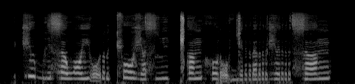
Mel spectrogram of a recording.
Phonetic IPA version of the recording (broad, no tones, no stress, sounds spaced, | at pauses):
t͡ʃ ɨ b i s ɐ w ɔ j o̰ r cʰ o ʒ ɐ s ʎ i ǁʰ ɐ ŋ h o ɾ o̰ ɟ e r ɐ r ʒ ɘ r s ɐ ŋ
